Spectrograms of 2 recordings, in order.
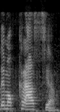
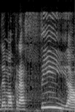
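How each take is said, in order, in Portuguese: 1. A tônica não cai em ci. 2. A tônica cai na sílaba ci. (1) "Em espanhol você vai falar" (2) "Olha a força no i, no i, na última sílaba, cia"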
